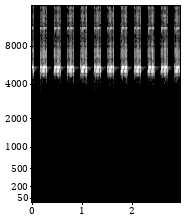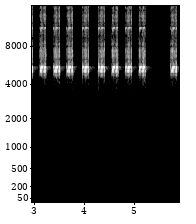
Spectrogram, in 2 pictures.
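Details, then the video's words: Night-time cricket calling, captured live with a Sony PCM D100 recorder: a steady train of shrill, evenly spaced chirps, roughly four per second, stopping for a short gap near the end before resuming once. "Cricket Chirp Sound - Cricket Sounds at Night"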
